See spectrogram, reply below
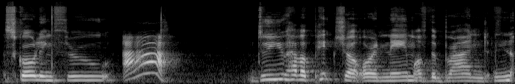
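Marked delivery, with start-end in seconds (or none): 1.2-1.8 a high, sudden "Ah!" of surprise; sharp high exclamation of surprise. Real, not acted. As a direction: gasp out a startled ah. Spots something while scrolling.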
